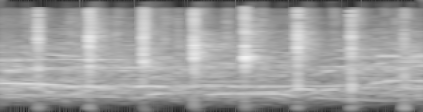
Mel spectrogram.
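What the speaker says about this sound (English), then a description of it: "Studio audience, I want you to clap." A studio audience on a gaming podcast claps in sharp, evenly spaced beats, about eight or nine claps in a steady rhythm, close and fairly loud over a faint background tone.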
